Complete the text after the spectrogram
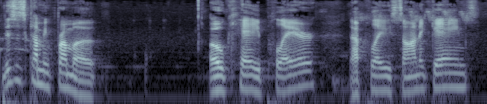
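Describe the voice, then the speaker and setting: A man's voice: medium pitch, slow, bright, forceful tone, slight background noise. A man giving casual commentary over a video game walkthrough, rambling and hesitant, often repeating himself. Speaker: gaming video host.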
